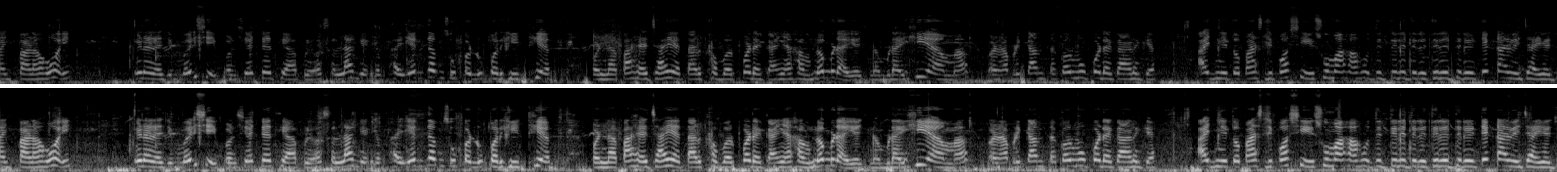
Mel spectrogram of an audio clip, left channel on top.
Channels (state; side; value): quieter; left; 15.8 dB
